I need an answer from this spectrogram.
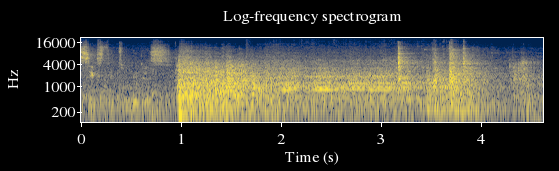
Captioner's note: elevator doors whirs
